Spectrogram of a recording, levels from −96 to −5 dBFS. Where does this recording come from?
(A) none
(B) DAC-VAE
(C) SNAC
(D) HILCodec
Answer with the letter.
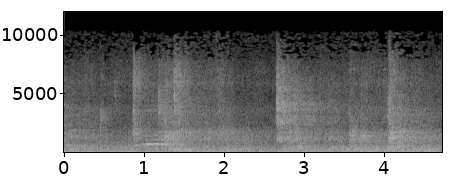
A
